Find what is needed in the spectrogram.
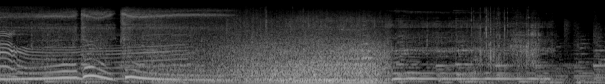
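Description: Cartoon background music over a rumbling whoosh of toy vehicles racing off, lasting about two seconds before it dies away near the four-second mark; pitched, voice-like glides sound in the first second.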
